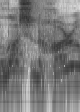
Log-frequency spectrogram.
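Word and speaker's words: lashon hara (לשון הרע): the Lashon Hara, Afilu El Emes.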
